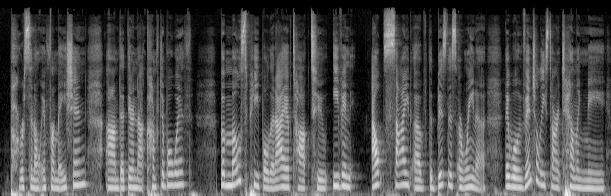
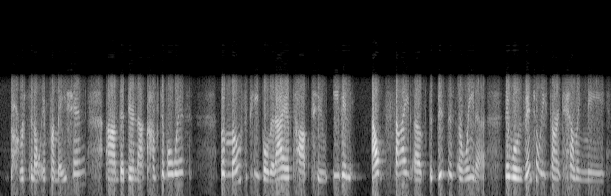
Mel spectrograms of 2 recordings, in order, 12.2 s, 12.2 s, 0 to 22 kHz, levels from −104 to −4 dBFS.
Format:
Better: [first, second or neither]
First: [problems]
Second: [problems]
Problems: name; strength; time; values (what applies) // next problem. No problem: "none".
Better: first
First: none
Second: phone-call audio; poor line; nothing above 4 kHz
